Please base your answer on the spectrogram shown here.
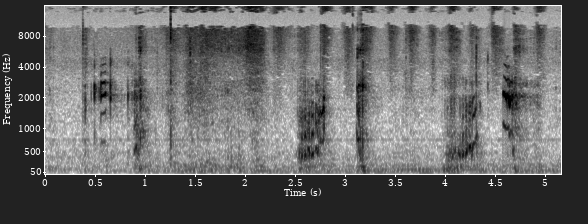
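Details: Pet cat named Luxe, a chatty female who chirps and meows at her owner as if telling about her day, gives four or five short soft chirping meows, some rising in pitch, spaced about half a second to a second apart indoors.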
